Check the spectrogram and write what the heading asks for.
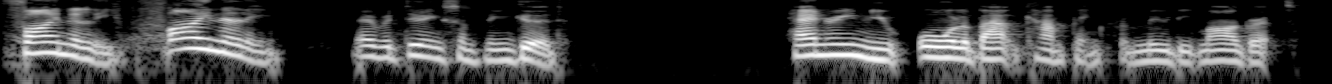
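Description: A woman reading a children's storybook aloud in a slow, expressive way, as the channel's storyteller. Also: low-pitched.

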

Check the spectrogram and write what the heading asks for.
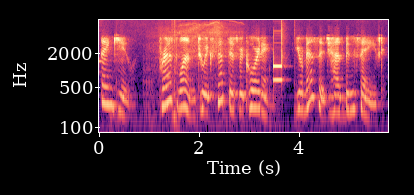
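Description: Automated woman's voicemail prompt over a phone. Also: medium pitch. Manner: even, measured automated delivery. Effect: heard over a phone line. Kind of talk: recorded menu prompts. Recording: tinny phone line with faint hiss.

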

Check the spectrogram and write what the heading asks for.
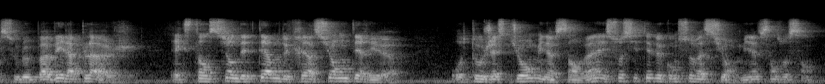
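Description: Guy reading clipped summary notes, bright forceful voice, echoey room with faint hiss. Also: mid-range voice. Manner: terse note-like phrasing with occasional restarts. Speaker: book summary presenter.

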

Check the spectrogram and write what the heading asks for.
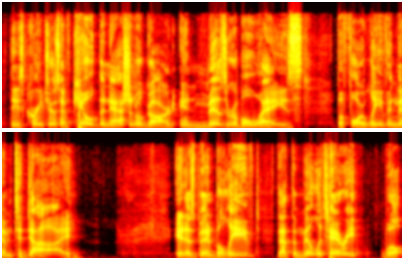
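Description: A man with a fairly high voice reads a scripted emergency alert broadcast, keeping his delivery formal and measured.

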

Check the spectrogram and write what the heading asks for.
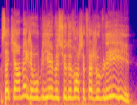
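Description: A young man giving casual, jokey commentary while playing a driving game, now and then yelling at other drivers. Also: very high voice, steady tone, racing. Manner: chatty, jokey, swings to loud yelling at drivers. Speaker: gaming youtuber.

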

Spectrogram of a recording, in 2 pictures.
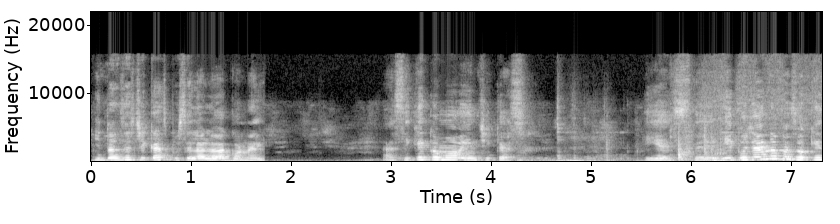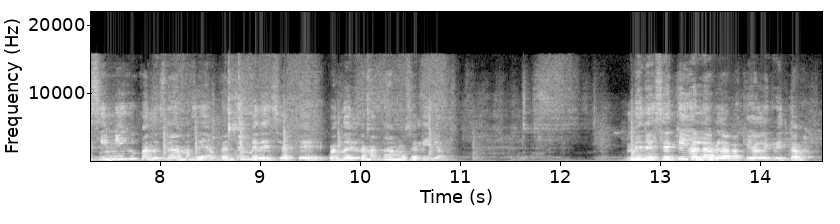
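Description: A woman's voice: high voice, a little fast, long pauses, fairly bright tone, far from the mic, slight background noise. A woman and mother, chatting to her viewers in a casual, rambling way, with many fillers, while washing dishes at home. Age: adult, mother of a grown son. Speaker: vlogger. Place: home kitchen. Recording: roomy, off-mic, with dish clatter. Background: dishes, pots and pans clattering.

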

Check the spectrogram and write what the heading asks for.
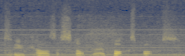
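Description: A man's voice: lowish voice, steady tone, normal speed. A man working as a race engineer, giving clipped, matter-of-fact updates over race car radio and repeating key figures. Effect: team radio transmission.

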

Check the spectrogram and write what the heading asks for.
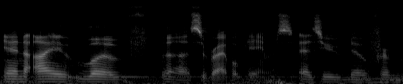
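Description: A man hosting a casual let's-play gaming video, excitable and full of exclamations. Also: on the low side, measured pace, creaky. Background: faint game music.

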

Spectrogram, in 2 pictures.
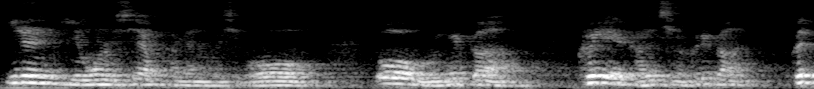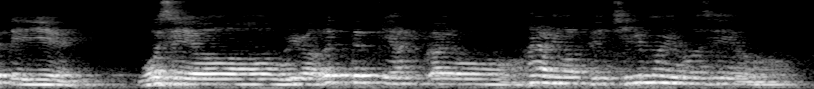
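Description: Dark-voiced man preaching in echoey room. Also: on the high side, expressive, gravelly. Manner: keeps quizzing listeners with quick questions. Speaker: preacher teaching at a seminary. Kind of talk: Bible lecture sermon. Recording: very echoey room, mic far off, faint noise.

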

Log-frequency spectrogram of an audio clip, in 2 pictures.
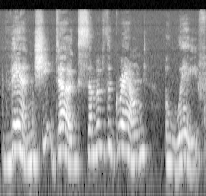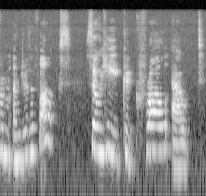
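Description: A woman reading a picture book aloud in a slow, gentle storytelling manner. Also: high-pitched, lively intonation, distant mic. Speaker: storybook reader.

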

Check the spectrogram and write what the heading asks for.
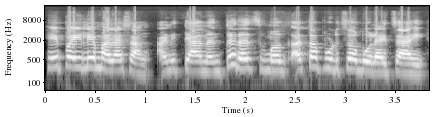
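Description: A woman's voice: fairly high pitch, normal speed, darkish tone, no echo, natural voice. A woman voicing an anxious, scolding young mother in a serial recap. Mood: worried. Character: worried protective young mother.

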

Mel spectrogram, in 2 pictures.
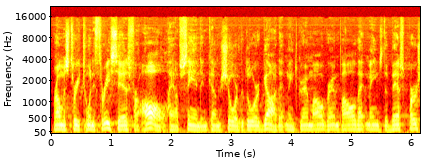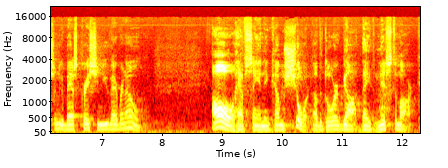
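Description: A man preaching a sermon, swinging between loud fiery calls and hushed, quiet lines. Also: mid-range voice, normal speed. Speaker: pastor.

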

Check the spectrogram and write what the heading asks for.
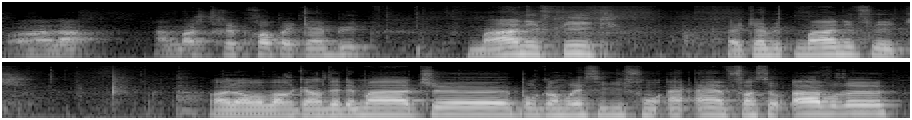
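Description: A tired man commentating his own football video game match, swinging from low muttering to shouted goal calls. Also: fairly even intonation, measured pace. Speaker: gaming YouTuber. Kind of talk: live gameplay commentary.

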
